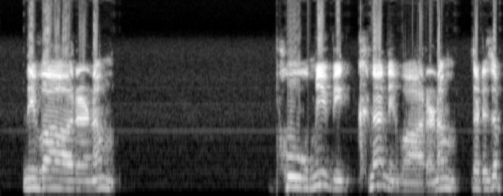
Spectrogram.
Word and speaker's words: Bhumi: The pronunciation is Ba is Mahaprana, not Bhu, it is Bhu, Mahaprana. Bhumi. Then Vighna. Ghna is also Mahaprana. Vighna. Nivaranam. Bhumi Vighna Nivaranam.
